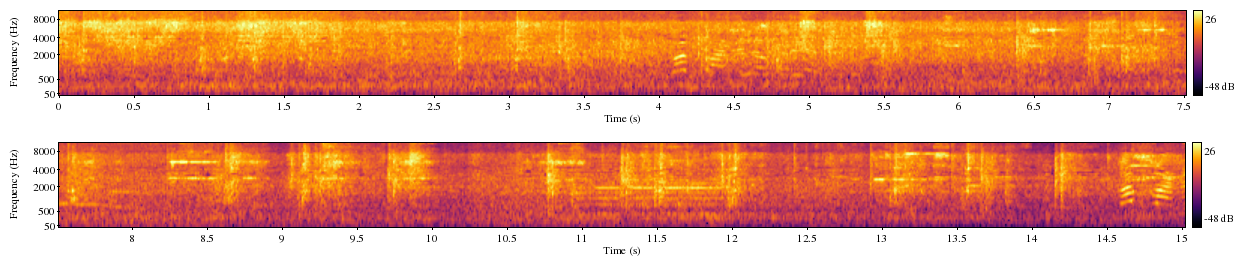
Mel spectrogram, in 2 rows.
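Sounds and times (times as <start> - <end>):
train rumbling on rails: 0.0 - 15.0
clattering clicks: 0.9 - 14.6.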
